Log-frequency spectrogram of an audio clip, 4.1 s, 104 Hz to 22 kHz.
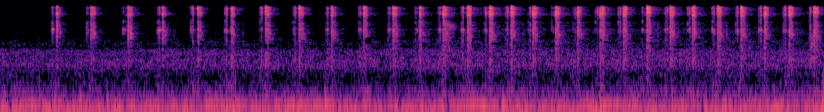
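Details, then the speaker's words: BMW 335i N54 chasing VANOS codes 2A82/2A87, cleaned VANOS solenoid check valve shaken by hand: quick even light clicks, six or seven a second; once completely stuck, probably gummed up, it now moves freely, though a replacement is likely. "you hear that yeah this one was uh completely stuck it wouldn't make that noise at first I'm thinking maybe it was grimmed up and it's finally loose"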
